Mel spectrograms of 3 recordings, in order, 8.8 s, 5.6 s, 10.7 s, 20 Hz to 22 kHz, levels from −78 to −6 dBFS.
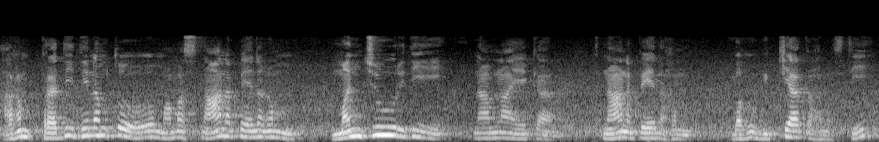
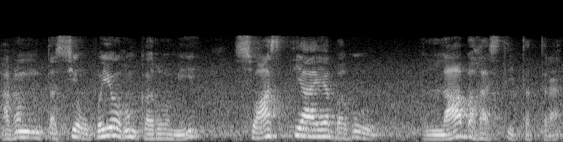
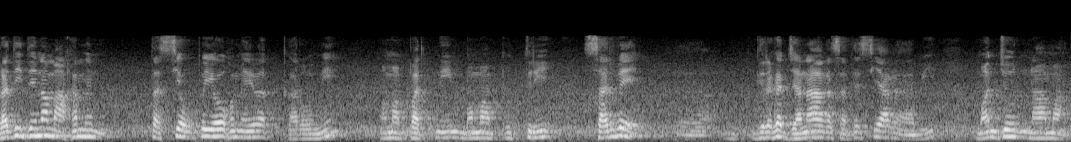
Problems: constant background noise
